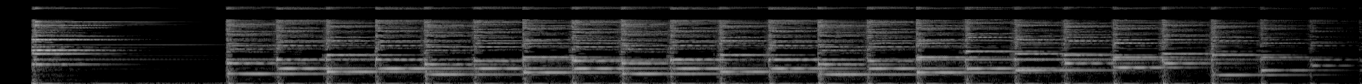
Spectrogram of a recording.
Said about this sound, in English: One Missed Call is great. To this day, is still my ringtone.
